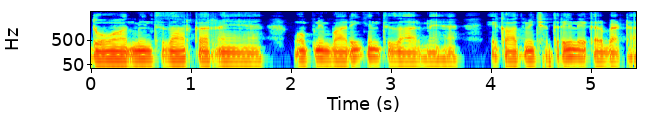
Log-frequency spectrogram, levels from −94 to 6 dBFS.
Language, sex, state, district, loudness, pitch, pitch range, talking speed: Hindi, male, Delhi, New Delhi, -19 LUFS, 90 Hz, 80-95 Hz, 195 wpm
